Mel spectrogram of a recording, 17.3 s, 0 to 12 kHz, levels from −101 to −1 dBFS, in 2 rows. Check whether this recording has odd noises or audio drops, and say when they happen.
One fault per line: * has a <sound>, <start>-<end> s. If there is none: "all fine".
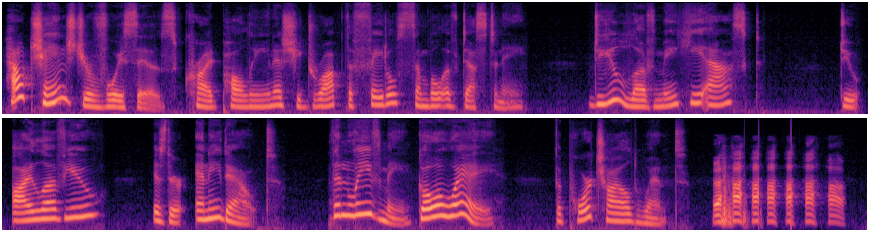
* has a laugh, 15.8-17.1 s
